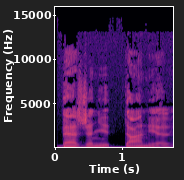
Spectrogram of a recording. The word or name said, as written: Berzsenyi Daniel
